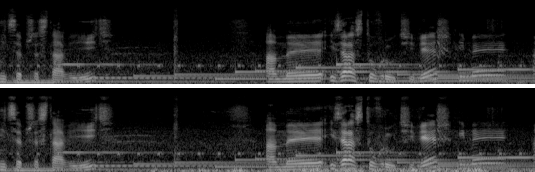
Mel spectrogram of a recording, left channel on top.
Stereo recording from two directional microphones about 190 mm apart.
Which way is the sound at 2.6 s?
5° left (ahead or behind).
